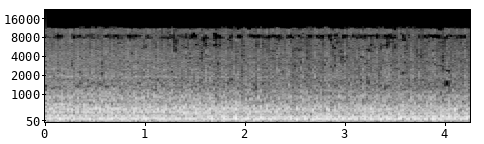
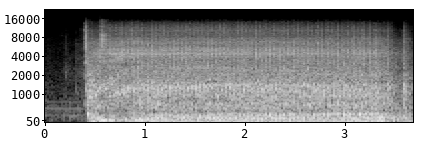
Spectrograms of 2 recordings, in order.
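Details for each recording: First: Freaky Tiki Hemi Cuda funny car, first fire-up after a three-year build, run without nitro after earlier magneto ignition trouble, tires cold: loud, deep, steady idle with an even pulse; sounds great. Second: Nitro funny car Hemi first fire-up attempt on alcohol fuel with battery charging; loud, even churning crank for about three seconds with no firing because the mag switch was off, so no start.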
